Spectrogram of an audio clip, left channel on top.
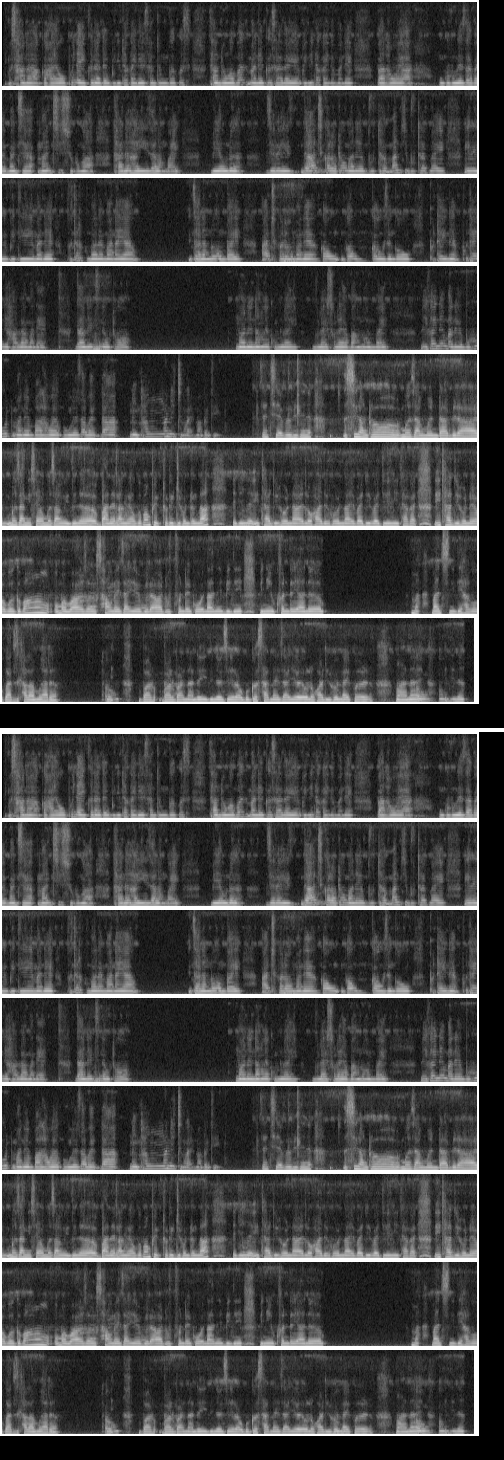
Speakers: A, on the right; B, on the left.
A: साना गाहायाव फैनाय खोनादों बिनि थाखायनो सानदुंबो सान्दुंङाबो माने गोसा जायो बेनि थाखायनो माने बारहावाया गुबुंले जाबाय मान मानसि सुबुङा थानो हायै जालांबाय बेयावनो जेरै दा आथिखालावथ' माने बुथार मानसि बुथारनाय ओरै बिदि माने बुथार खुमानाय मानाया जालांनो हमबाय। आथिखालाव
B: उम
A: माने गाव गाव गावजों गाव फोथायनो फोथायनो हाला माने। दानि
B: उम
A: दिनावथ' माने नांलाय खमलाय बुलाय सलाया बांनो हमबाय। बेखायनो माने बुहुद माने बारहावाया गुबुंले जाबाय दा नोंथांमोननिथिंलाय माबायदि?
B: जोंनिथिंयाबो बिदिनो सिगांथ' मोजांमोन दा बिराद मोजांनि सायाव मोजां बिदिनो बानायलांनायाव गोबां फेक्ट'रि दिहुनदोंना बिदिनो
A: उम
B: इथा दिहुननाय ल हा दिहुननाय बायदि बायदिनि थाखाय इथा दिहुननायावबो गोबां अ माबा जों सावनाय जायो बि राद उखुन्दै गनानै बिदि बिनि उखुन्दैयानो मा मानसिनि देहाखौ गाज्रि खालामो आरो। बे
A: औ
B: बार बार बारनानै बिदिनो जेरावबो गोसारनाय जायो। ल हा दिहुननायफोर
A: औ
B: मानाय
A: औ औ
B: बिदिनो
